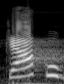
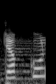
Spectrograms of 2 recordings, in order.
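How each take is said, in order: First: The first vowel is long before a single k. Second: The first vowel is short before a doubled k. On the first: The speaker calls it right. "चाकू बोलते हैं" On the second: The speaker calls it wrong. "हम चक्कू नहीं बोलते"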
